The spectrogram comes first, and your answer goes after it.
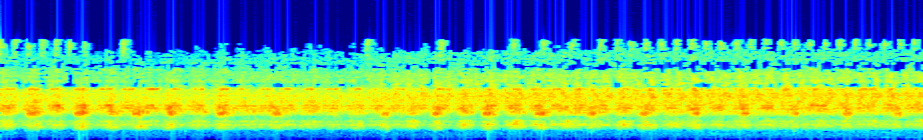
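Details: Many cicadas in summer produce a constant, sizzling high-pitched drone that swells and pulses several times a second, with no birds, voices or music.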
